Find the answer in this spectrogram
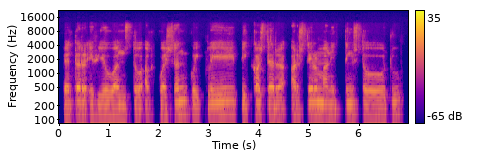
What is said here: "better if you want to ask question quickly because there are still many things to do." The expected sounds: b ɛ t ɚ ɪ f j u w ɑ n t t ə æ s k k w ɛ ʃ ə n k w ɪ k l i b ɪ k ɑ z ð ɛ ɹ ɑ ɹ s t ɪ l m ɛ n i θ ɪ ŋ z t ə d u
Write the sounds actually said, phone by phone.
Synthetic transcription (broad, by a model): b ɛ t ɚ ɪ f j u w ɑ n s t ə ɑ k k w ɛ s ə n k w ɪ k l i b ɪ k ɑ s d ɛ ɹ ɑ ɹ s t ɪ l m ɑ n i t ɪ ŋ s t ə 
